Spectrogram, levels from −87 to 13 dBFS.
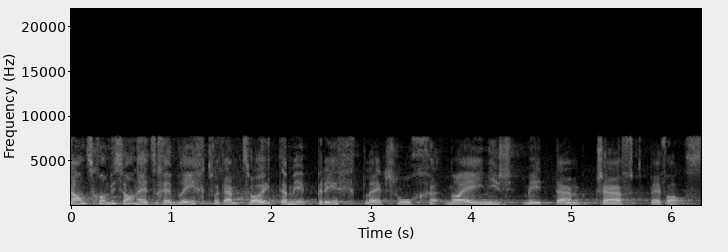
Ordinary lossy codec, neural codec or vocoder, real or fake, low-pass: none; codec, 16 kHz, 8 kbps, FunCodec, trained on Chinese and English, 25 frames a second; fake; none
